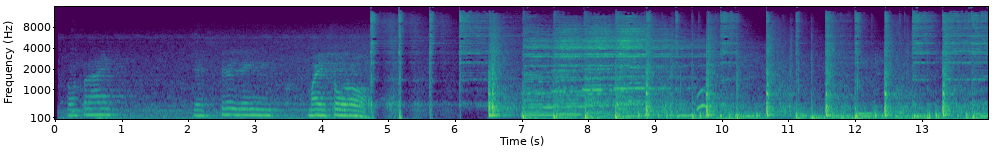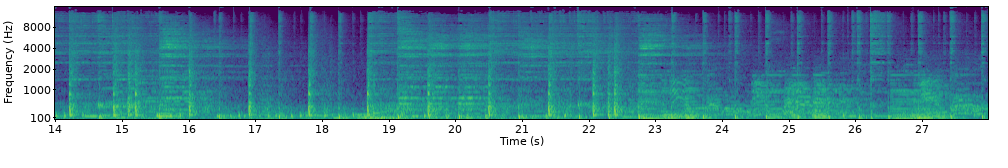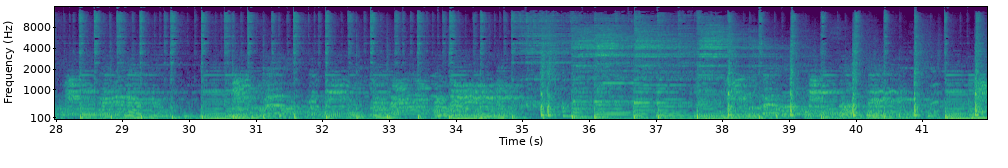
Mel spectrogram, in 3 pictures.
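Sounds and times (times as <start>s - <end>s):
drum kit playing a beat: 4.8s - 41.9s
keyboard: 7.0s - 10.3s, 13.5s - 41.9s
bass guitar: 7.0s - 41.9s.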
